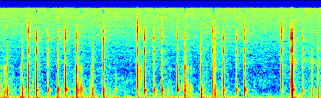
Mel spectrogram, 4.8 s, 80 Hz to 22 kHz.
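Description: Both hands scratch the solid wooden back of a wooden paddle hairbrush resting on a blanket, using fingernails and fingertips. The result is a quiet, rapid series of short, dry scratchy clicks with a hollow woody tone around 400 Hz. Each one dies away almost instantly over a soft low rumble.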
